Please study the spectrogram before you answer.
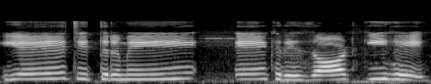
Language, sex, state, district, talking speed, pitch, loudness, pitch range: Hindi, female, Madhya Pradesh, Bhopal, 95 wpm, 235 Hz, -11 LUFS, 225-250 Hz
